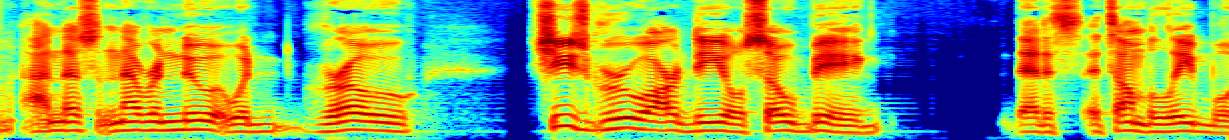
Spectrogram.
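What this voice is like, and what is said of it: Rural country accent. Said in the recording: “with my accent, I'm from the country”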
